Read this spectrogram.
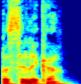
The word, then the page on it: basilica: British English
